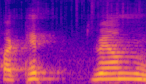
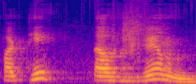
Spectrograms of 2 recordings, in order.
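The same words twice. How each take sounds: First: The middle t is clipped, without its vowel. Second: The middle t is full, with its vowel. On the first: The speaker calls it wrong. "आप पठितव्यम बोल रहे हो, that means ट is half" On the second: The speaker calls it right. "But त is complete"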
